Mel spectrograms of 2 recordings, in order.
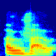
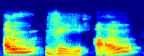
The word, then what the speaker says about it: OVO: The show in this instance is called, I believe it's pronounced OVO, OVO.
